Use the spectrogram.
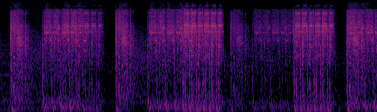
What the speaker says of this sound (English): we got MG fire coming in from seemingly here, or further back here.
